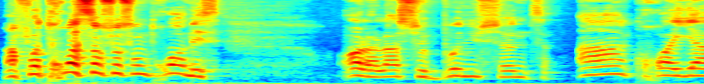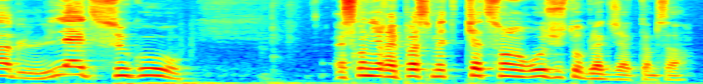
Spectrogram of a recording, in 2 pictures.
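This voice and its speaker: A man streaming casino games, commentating live, excitable, pleading with the game and calling out sums. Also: high voice, moderate pace.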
